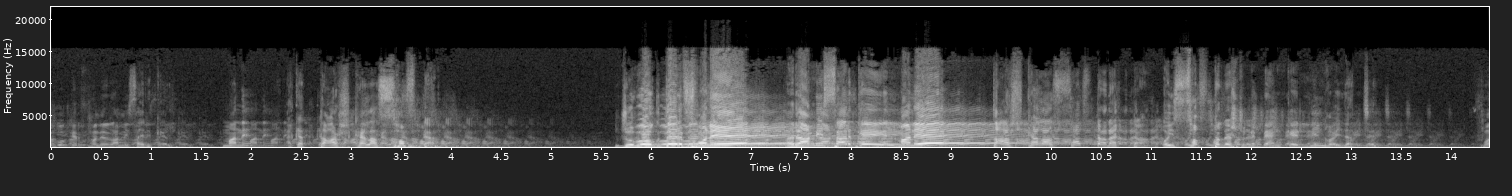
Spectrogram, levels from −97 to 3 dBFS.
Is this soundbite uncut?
yes; 0 cuts

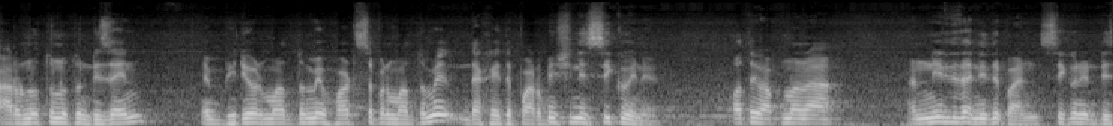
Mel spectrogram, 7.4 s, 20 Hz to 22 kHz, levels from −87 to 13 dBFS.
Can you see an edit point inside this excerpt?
yes; 1 cut; at 3.7 s

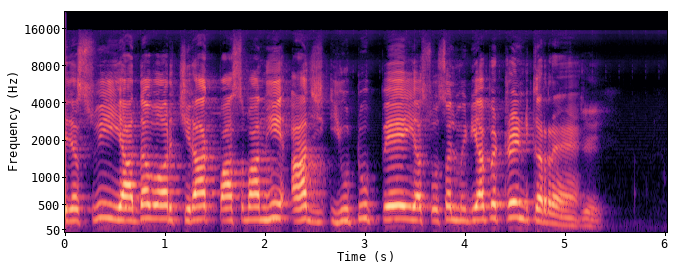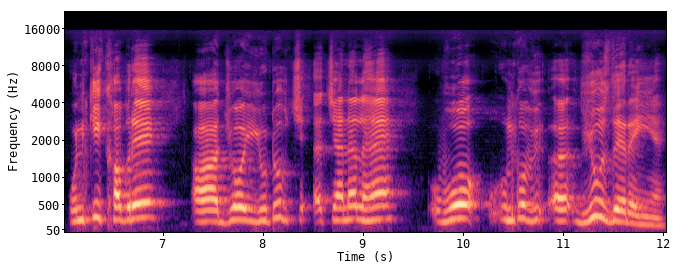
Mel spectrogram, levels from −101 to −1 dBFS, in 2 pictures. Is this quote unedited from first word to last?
yes; 0 cuts

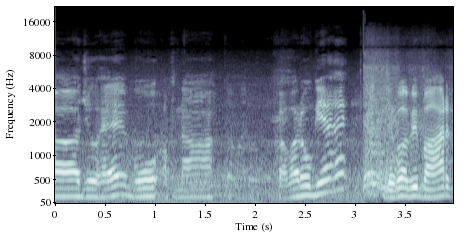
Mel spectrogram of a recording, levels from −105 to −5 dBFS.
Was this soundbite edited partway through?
yes; 1 cut; at 3.0 s

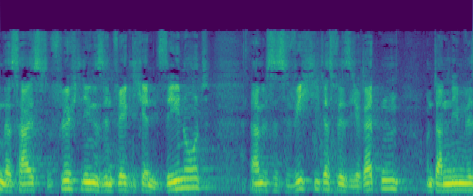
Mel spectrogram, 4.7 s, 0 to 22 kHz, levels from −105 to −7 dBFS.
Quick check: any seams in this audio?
no; 0 cuts

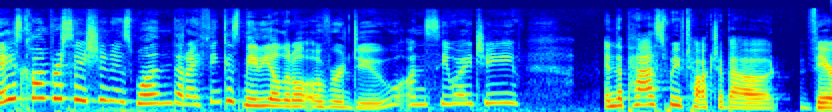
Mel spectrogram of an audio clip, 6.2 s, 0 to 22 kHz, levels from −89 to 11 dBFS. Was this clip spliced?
no; 0 cuts

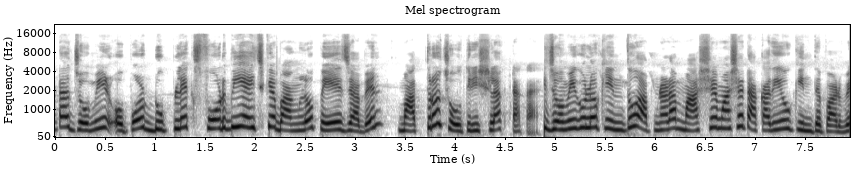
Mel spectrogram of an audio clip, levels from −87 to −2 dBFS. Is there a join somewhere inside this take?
yes; 1 cut; at 4.9 s

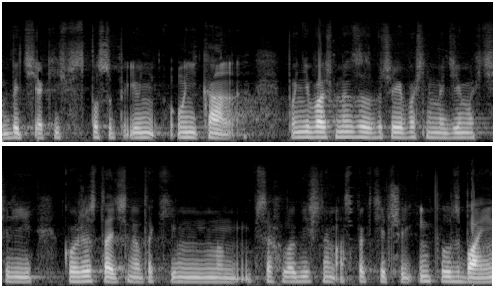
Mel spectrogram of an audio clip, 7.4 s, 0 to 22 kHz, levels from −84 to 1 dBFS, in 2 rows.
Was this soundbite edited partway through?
no; 0 cuts

